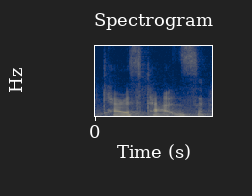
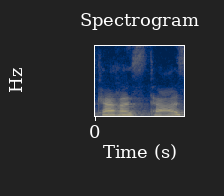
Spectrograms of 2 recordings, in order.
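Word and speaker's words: Kérastase: i am talking about charis tags so the actual pronunciation for charist has is kara's taz in french i'm just obsessed with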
